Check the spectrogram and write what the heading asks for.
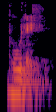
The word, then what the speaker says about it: Phule: The first is Jyotiba Phule, also spelt and pronounced with a P, Phule.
